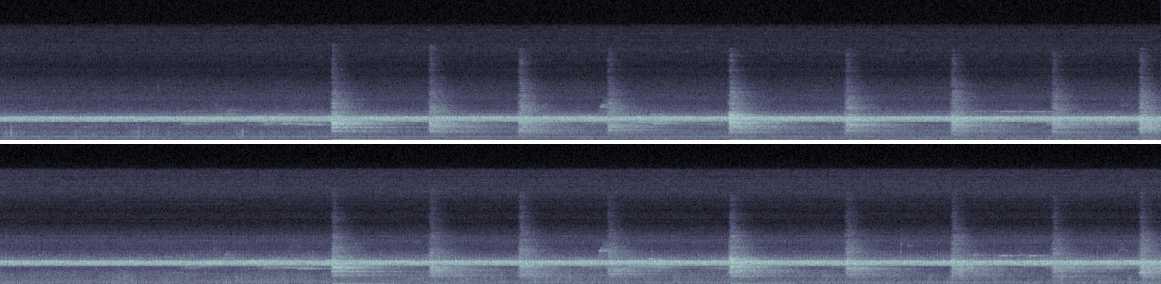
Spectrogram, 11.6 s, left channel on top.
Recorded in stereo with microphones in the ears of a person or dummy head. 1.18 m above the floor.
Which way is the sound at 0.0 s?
45° right (ahead or behind).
